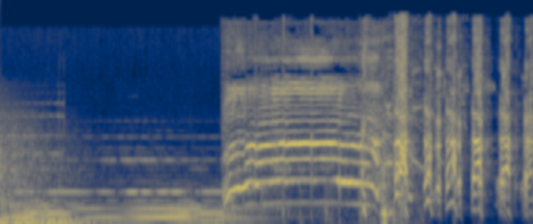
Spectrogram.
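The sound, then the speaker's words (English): A deep, booming two-note streaming-service intro tone gives way to a loud, drawn-out bleat of a real goat, added at the end of the intro, lasting over a second, followed by a person starting to talk. “So what I've done is I've actually created it with the goat sound at the end. I'm not me doing it. This is an actual goat.”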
